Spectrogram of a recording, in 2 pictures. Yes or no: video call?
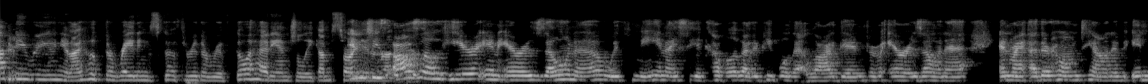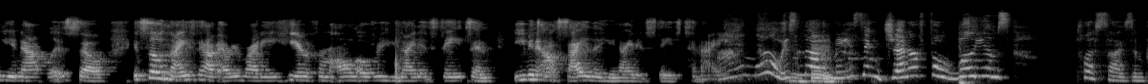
yes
